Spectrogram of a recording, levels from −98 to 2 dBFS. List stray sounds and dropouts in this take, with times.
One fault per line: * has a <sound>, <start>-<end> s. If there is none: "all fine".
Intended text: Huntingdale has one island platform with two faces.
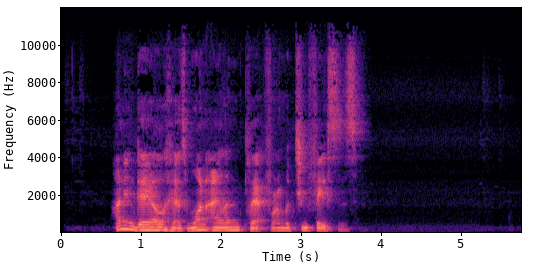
all fine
